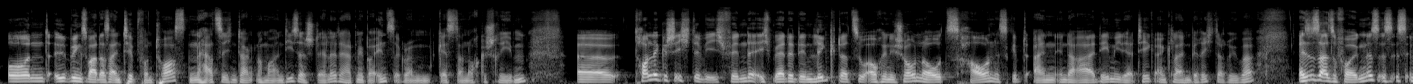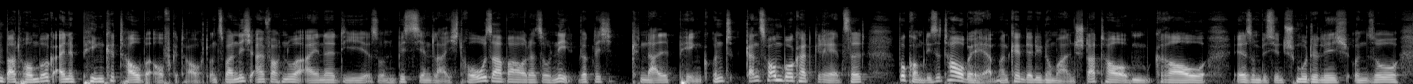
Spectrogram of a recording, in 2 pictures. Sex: male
